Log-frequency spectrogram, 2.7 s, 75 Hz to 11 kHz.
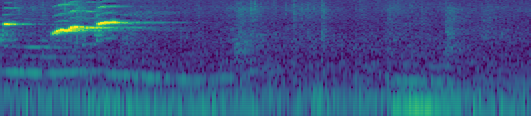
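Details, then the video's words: In Surabaya, Indonesia, on a morning at home on 29 November 2017, a sooty-headed bulbul gives one bright, liquid whistled phrase. A faint low drawn-out tone and background hum follow it. "Kicau merdu kutilangan emas Surabaya"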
